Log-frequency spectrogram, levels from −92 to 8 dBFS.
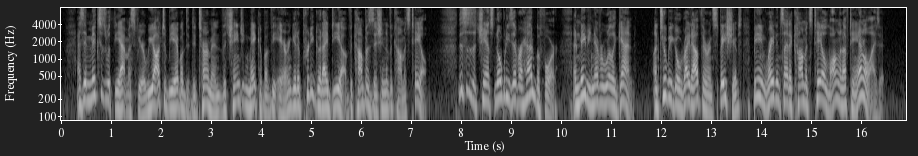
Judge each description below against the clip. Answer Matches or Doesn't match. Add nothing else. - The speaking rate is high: Matches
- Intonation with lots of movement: Matches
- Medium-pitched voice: Matches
